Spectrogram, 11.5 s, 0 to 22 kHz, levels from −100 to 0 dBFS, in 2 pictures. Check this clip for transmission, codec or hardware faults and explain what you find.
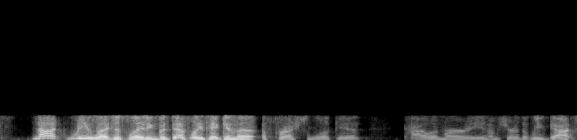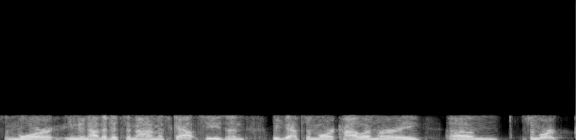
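Two faults are present: heavy Speex codec damage across the whole clip, and two bursts of zipper noise during level changes.

Speex codec damage runs from start to finish. The speech sounds hoarse, buzzy and close to robotic, the mark of a CELP coder starved of bits for its excitation signal, which fits a very low setting around 4 kbps. On a spectrogram the energy stops abruptly at 3.8 kHz, with an empty band above. Harmonic striations look smeared and grainy rather than cleanly spaced.

Zipper noise appears twice. From 2.32 to 3.20 s, just after "but definitely", the level falls by about 25 dB. From 5.20 to 6.04 s, just after "and I'm sure", it rises by about the same amount. Each change is made in unsmoothed 2 dB jumps, around fifteen a second, and every jump leaves a small click, heard as a rapid ticking over the fade. 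The waveform envelope shows a staircase instead of a ramp, and the spectrogram shows faint vertical lines at each step.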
